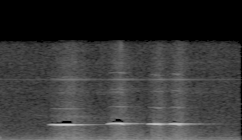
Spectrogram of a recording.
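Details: Pavonine cuckoo calling on a foggy morning in Mato da Capela, Bozano, Rio Grande do Sul, Brazil: four pure whistles on one high pitch, a longer opening note followed by three shorter, slightly slurred ones.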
